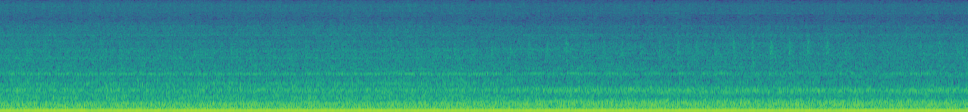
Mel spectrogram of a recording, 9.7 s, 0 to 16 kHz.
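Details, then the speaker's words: 2002 Chevrolet Avalanche 5.3 LS V8 at 255k miles: deep, steady idle with a dull, loose knock about once a second; engine knock at idle, owner suspects bearing wear. "But that sounds to me like a knock of some kind, whether it's bearing wear or something else. I don't know."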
